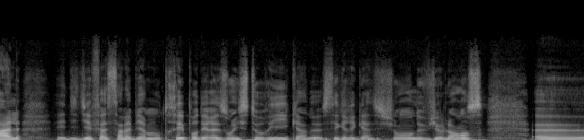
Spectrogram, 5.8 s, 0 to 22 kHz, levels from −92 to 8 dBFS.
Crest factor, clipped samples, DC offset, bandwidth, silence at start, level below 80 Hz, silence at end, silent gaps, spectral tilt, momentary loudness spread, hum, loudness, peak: 20 dB; under 0.1%; under 0.1%; 15.5 kHz; 0 s; -54 dBFS; 0 s; none; -4.5 dB/octave; 8 LU; none; -33 LUFS; -12 dBFS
